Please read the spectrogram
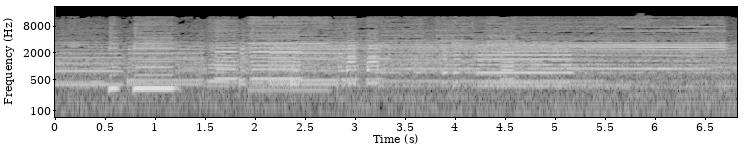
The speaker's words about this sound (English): Welcome to the honking capital of the world. Here, people honk even when the signal is red. Maybe they think that by honking, they can make the signal turn green faster.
